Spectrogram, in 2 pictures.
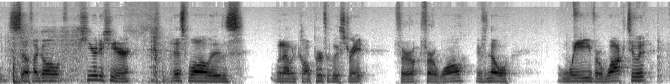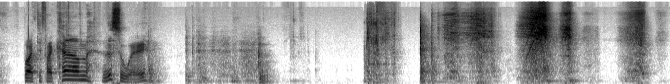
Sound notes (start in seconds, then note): none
